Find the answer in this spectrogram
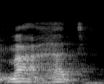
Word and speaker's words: معهد: Min ma'hadi, Max Planck, de l'institut, min ma'had, c'est un institut, ma'had, donc deux lettres difficiles à prononcer, ma'had.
